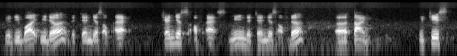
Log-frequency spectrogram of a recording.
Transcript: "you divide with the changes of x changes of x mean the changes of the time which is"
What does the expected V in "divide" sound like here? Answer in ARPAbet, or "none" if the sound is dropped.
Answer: V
